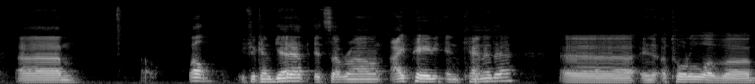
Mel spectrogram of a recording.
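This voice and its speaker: A man with a Quebec accent speaks at a medium pitch and fairly slow pace, his tone dark and mellow, with ordinary pitch variation. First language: French. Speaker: YouTube unboxing presenter. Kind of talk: product unboxing presentation. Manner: halting, many fillers.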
